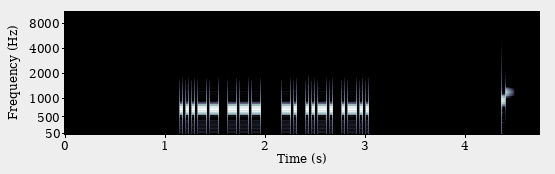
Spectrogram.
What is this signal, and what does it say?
Morse code, heard as a keyed tone, about 40 wpm, 700 Hz. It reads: 3O NFL
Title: Winter Field Day Exchanges 40wpm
